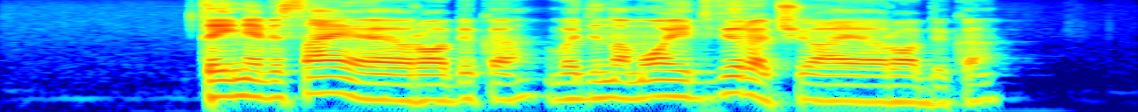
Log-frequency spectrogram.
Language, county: Lithuanian, Šiauliai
